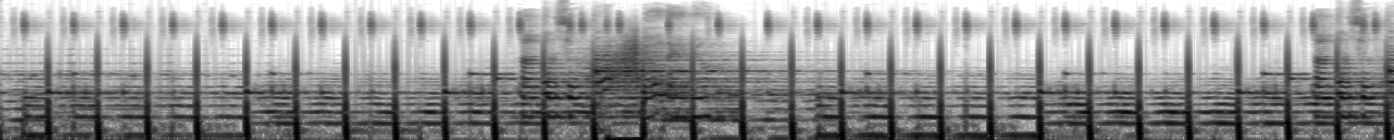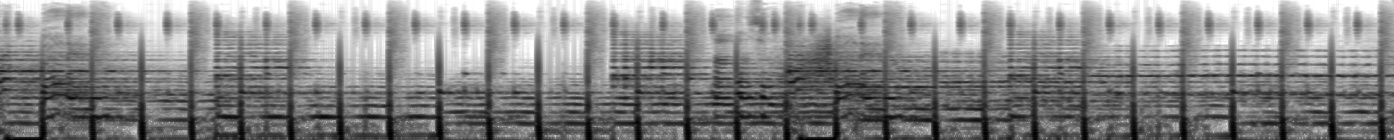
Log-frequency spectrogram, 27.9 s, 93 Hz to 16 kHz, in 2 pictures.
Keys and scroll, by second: 18.3 ctrl+j.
